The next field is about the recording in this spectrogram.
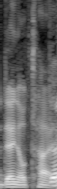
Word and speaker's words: Theis: Maybe Daniel Theis? Is that how you pronounce it? Tice? – Oh, yeah, Daniel Tice.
